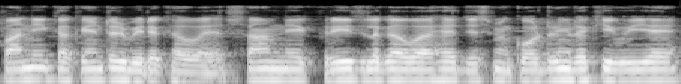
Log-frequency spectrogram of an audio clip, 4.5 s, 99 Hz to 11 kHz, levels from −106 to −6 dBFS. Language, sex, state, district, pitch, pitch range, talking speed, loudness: Hindi, male, Rajasthan, Bikaner, 115 Hz, 110-115 Hz, 250 wpm, -16 LUFS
